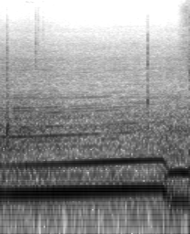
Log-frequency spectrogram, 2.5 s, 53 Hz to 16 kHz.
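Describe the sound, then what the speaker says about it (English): A Chevrolet Corvette C8 Z06 on a race track holds a loud, steady high engine note from inside the car, then drops sharply in pitch near the end as it shifts gear. "The way the engine revs,"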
